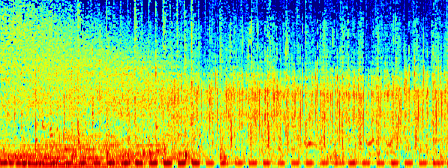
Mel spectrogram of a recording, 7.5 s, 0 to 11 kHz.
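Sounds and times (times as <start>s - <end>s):
low hum: 0.0s - 4.1s
large crowd of hundreds applauding at a cemetery: 0.7s - 7.4s.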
